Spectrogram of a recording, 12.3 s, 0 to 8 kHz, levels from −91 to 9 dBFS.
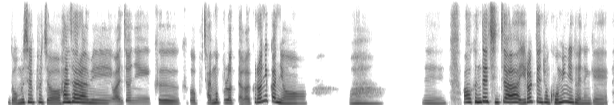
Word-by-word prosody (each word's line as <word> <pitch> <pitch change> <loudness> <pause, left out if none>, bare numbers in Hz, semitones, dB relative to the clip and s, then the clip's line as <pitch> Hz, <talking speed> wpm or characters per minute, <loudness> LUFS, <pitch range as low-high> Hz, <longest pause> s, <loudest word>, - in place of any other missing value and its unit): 너무 205 +1 -3
슬프죠. 225 -8 -2
1 270 0 +5
사람이 215 -9 +2
완전히 175 +1 -8
그 185 -3 -4
그거 185 0 -11
부 - - -29
잘못 205 +2 -3
불렀다가 200 -6 -4
그러니깐요. 215 - -1 0.8
와. 175 -2 -10 0.8
네. 180 -1 -13 0.3
아 265 +2 +2
근데 285 +4 +4
진짜 260 0 +4
이럴 280 +8 0
땐 275 -4 -1
좀 250 -2 0
고민이 250 +4 +2
되는 185 -4 -4
게 160 -2 -9
200 Hz, 210 characters per minute, -23 LUFS, 180-255 Hz, 0.8 s, 1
